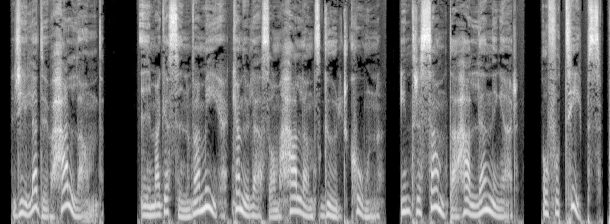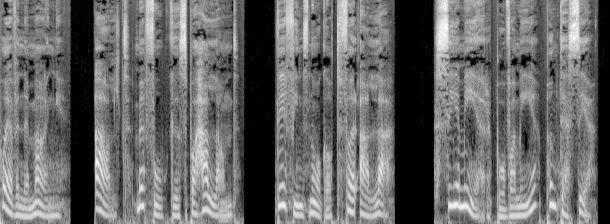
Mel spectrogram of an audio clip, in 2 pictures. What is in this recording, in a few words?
swedish female commercial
